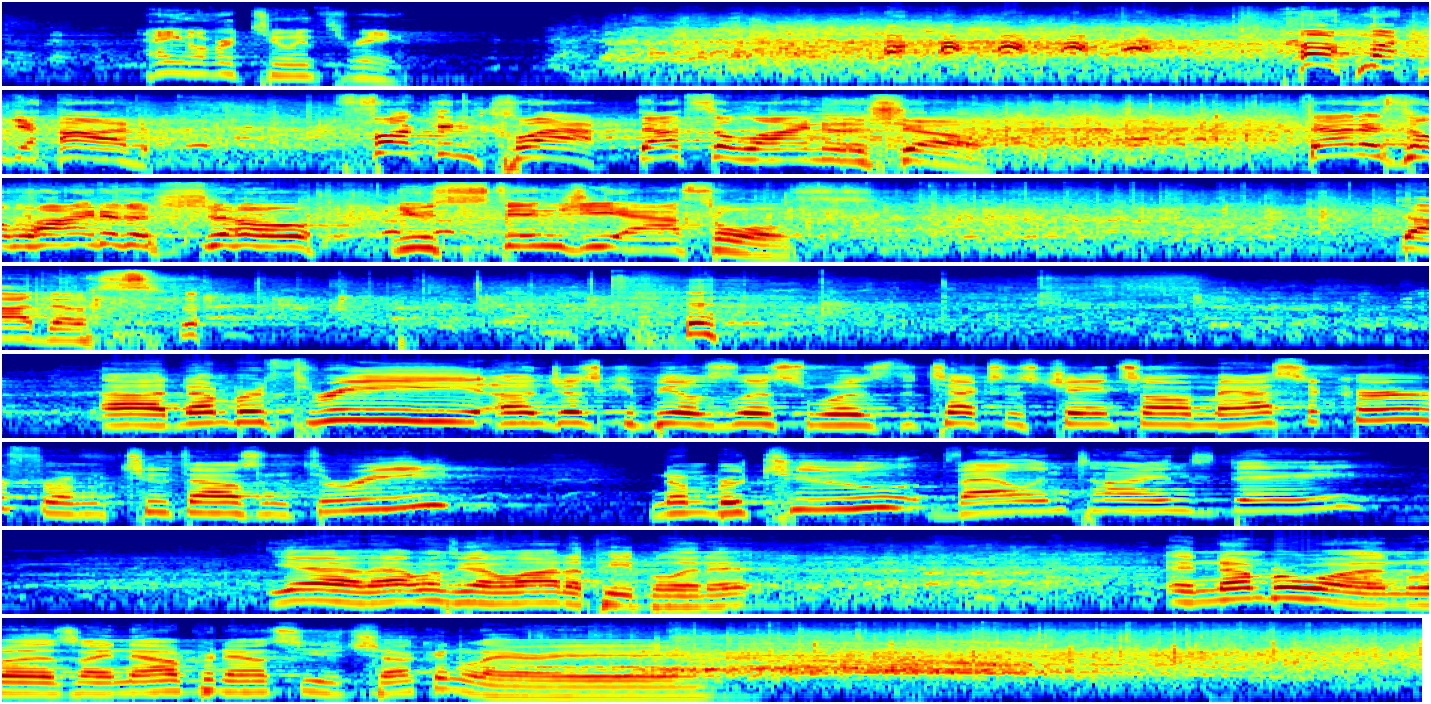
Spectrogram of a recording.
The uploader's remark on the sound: Live from the Woman's Club of Minneapolis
